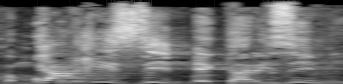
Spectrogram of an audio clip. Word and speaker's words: Garizim: une montagne le mot Garizim l'autre montagne le mot Ebal ça s'écrit comme vous l'entendez Garizim avec G A R I Z I M Garizim comme vous l'entendez Ebal également comme vous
